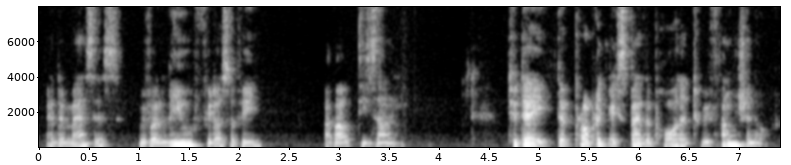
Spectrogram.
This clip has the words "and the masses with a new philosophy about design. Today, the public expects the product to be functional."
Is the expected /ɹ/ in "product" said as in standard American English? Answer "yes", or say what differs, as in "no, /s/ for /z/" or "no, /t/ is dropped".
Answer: no, /ɹ/ is dropped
